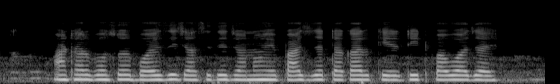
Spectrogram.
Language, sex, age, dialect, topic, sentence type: Bengali, female, 25-30, Jharkhandi, agriculture, statement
